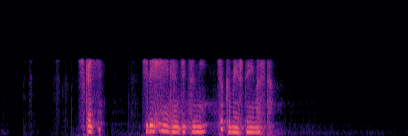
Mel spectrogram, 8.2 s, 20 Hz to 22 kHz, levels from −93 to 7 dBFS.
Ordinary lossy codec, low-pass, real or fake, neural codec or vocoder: none; 3.6 kHz; fake; codec, 16 kHz in and 24 kHz out, 0.4 kbps, LongCat-Audio-Codec, two codebook decoder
